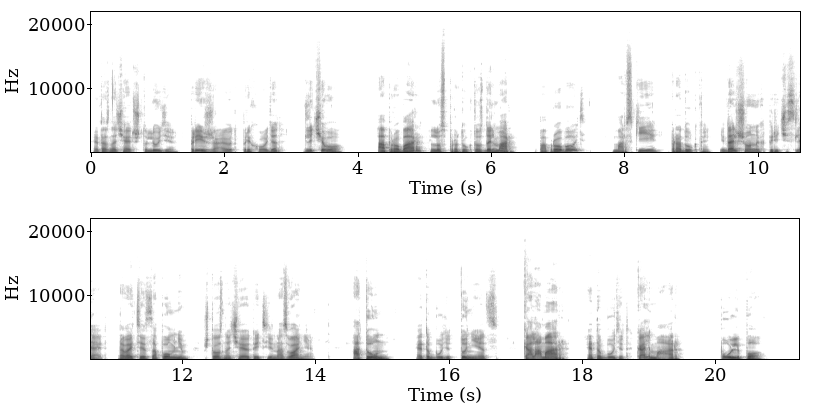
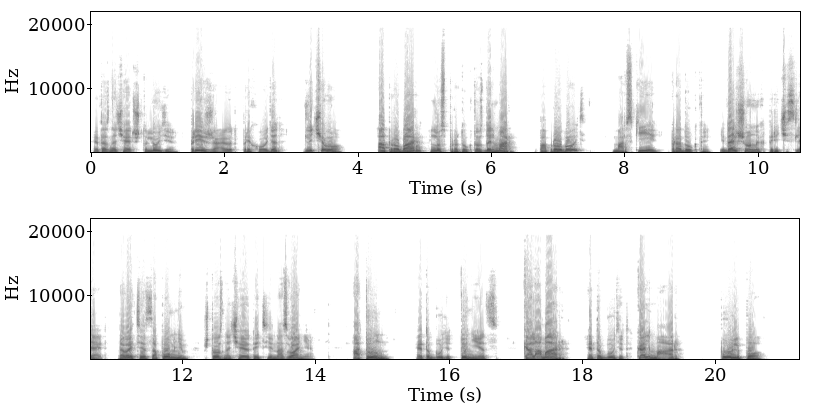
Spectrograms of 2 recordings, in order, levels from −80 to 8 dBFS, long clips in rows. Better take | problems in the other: first | distortion; heavy; 8% of the sound clipped

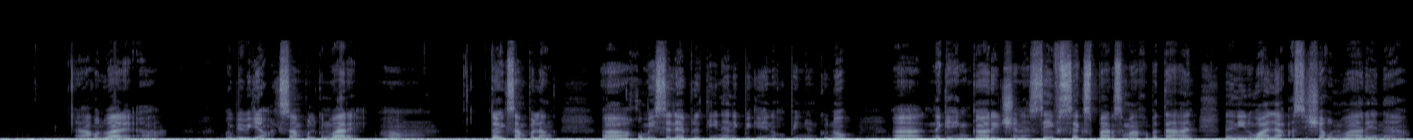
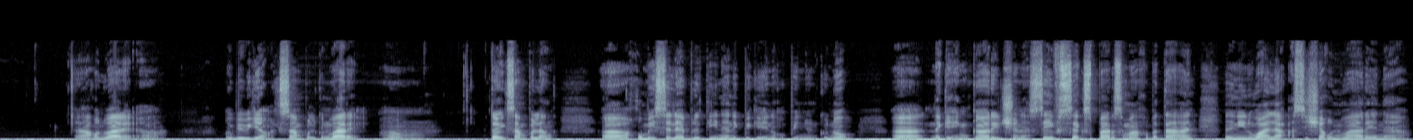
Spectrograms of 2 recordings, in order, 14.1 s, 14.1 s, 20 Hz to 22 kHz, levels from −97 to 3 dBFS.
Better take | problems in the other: second | low rumble; loud; throughout; as loud as the speech; faint in the second

